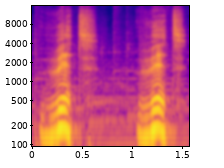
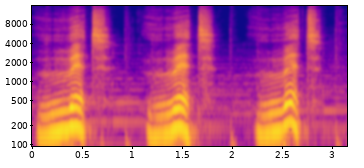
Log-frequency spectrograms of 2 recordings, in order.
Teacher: it is between the English V and W. So hold your upper teeth against your lower lip. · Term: W sound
